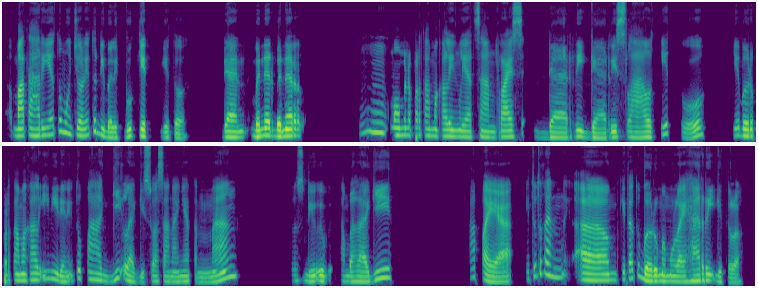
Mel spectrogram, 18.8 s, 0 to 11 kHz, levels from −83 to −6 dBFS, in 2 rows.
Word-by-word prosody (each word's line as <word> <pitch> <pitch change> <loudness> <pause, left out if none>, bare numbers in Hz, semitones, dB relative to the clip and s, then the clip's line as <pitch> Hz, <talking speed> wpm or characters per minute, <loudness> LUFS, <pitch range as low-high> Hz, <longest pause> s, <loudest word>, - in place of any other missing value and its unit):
Mataharinya 165 +2 +2
itu - - -6
muncul 180 -9 +1
tu 260 +9 -4
di 165 - +1
balik 120 -1 0
bukit 150 +1 +2
gitu, 115 -4 -3 0.5
dan 130 -1 +2
bener-bener 155 +1 +7 0.7
mmm, 235 +1 -2
momen 175 0 0
pertama 160 -3 -3
kali 150 0 +2
ngelihat 135 -2 +1
sunrise 140 +1 0
dari 120 +2 -1
garis 120 +3 0
laut 125 0 0
itu, 145 - -3 0.4
iya 170 +1 -4
baru 155 -1 +4
pertama 145 0 -1
kali 155 +3 -2
ini 170 - -1
dan 120 -4 -1
itu 195 - -4
pagi 160 -1 -3
lagi, 115 -7 -2
suasananya 120 -1 -3
tenang, 120 - -1 0.7
terus, 135 +1 -10
ditambah 125 -1 -2
lagi 160 - +1 1.0
apa 170 -11 +1
ya, 115 -1 +3 0.3
itu 175 - -9
tuh 250 - -6
kan, 275 -4 +2 0.2
mmm, 150 - +3
kita 170 +5 -4
tuh 240 - -5
baru 130 -2 +6
memulai 125 -2 +1
hari 140 +2 +2
gitu 115 -3 -5
loh. 100 +2 -5
140 Hz, 150 wpm, -24 LUFS, 125-165 Hz, 1.0 s, bener-bener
